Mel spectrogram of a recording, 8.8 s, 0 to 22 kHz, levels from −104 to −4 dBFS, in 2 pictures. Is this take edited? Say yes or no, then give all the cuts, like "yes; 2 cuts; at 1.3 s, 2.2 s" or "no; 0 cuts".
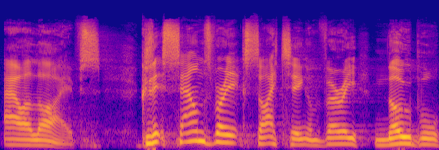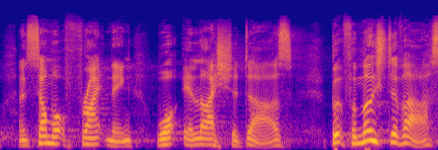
no; 0 cuts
